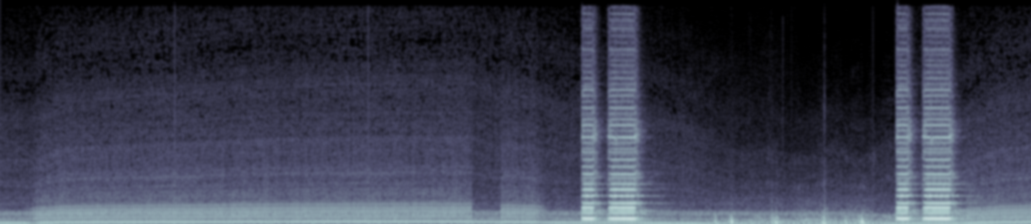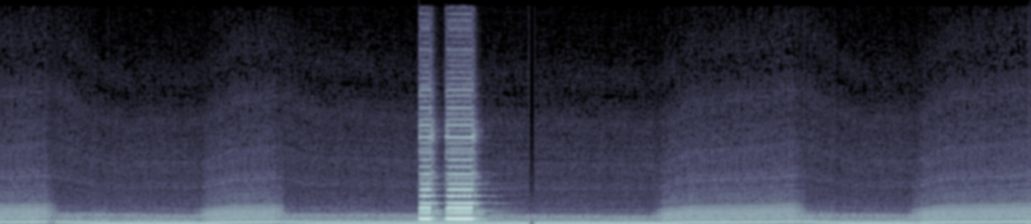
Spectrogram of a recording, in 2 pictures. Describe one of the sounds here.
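A car engine hums steadily, its pitch rising and falling as it changes speed.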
